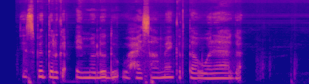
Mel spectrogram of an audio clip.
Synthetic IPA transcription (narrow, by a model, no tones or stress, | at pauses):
ʔɪsbɛd̪ɛlkʰɐɛmɐlɐðʊwɑħɑjsaːmɛjŋkʰɐrt̪ʰaːwɑnaːɣɐ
